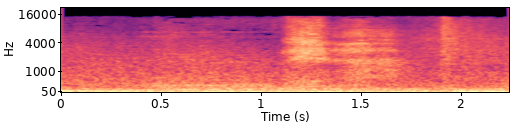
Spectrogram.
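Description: A woman's sharp, breathy gasp a little over a second in, lasting under a second, over a steady low rumble.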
